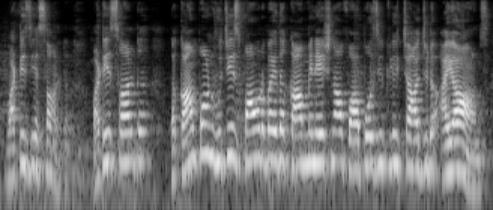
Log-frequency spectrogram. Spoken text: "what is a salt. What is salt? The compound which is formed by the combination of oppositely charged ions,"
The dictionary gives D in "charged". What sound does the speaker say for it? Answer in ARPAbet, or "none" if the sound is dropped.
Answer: D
